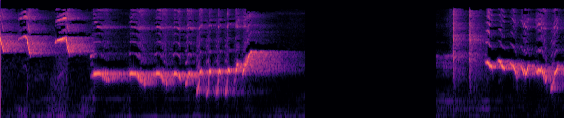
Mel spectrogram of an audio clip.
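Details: Magpie-robin singing in the morning to set off other magpie-robins: sharp whistles, a wavering downward-stepping trill, a short silence, then a falling warbled phrase.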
